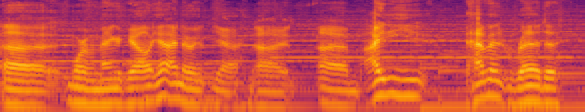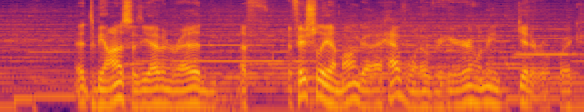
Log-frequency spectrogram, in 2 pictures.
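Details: Adult man who says he stutters, trips over his words and gets tongue-tied, speaking unscripted on a live stream. Stuttering.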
